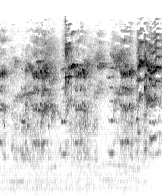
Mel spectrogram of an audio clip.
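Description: Red-collared lorikeets give a harsh, high, continuous screeching chatter, with overlapping raspy squawks rising and falling in bursts about every second.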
